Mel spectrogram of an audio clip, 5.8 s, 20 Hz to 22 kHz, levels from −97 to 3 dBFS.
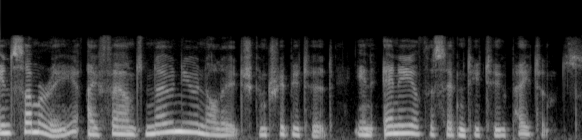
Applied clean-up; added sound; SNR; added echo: none; none; none; none.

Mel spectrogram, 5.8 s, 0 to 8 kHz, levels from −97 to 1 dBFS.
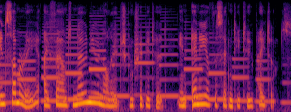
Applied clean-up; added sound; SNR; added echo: none; Wind instrument, woodwind instrument; 11 dB; none.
